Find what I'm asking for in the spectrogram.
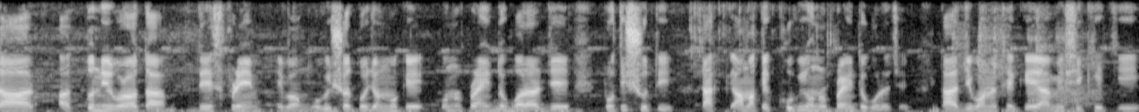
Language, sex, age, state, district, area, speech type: Bengali, male, 18-30, West Bengal, Kolkata, urban, spontaneous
